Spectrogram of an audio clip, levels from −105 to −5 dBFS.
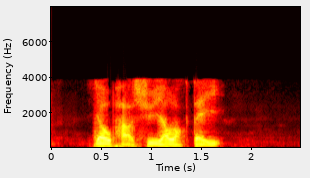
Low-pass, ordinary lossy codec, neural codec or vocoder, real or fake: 7.2 kHz; AAC, 16 kbps; codec, 24 kHz, 1.2 kbps, DualCodec; fake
